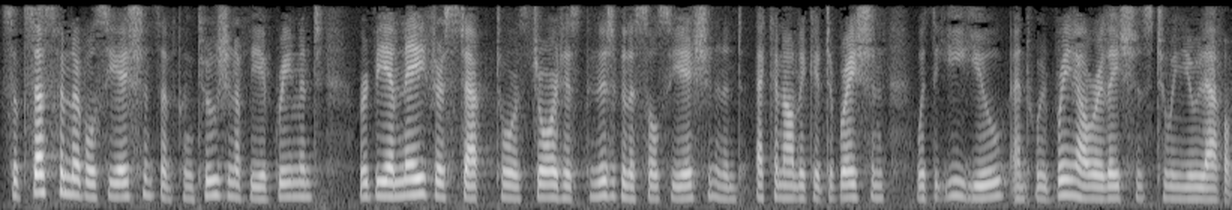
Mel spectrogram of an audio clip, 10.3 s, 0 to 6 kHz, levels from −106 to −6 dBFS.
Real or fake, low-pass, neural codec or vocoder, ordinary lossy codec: fake; 5.4 kHz; codec, 16 kHz, 0.5 kbps, FunCodec, trained on LibriTTS, 25 frames a second; MP3, 32 kbps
